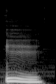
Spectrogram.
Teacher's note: The California U is pronounced more in the middle of the mouth, sounding like ooh.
